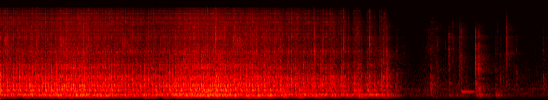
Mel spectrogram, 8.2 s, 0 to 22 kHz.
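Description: Early-1950s Necchi BU Nova sewing machine running fast, stitching a tight zigzag through medium-heavy fabric, then stopping about six seconds in, followed by a few faint clicks.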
